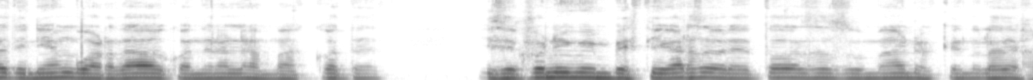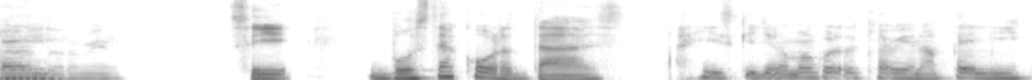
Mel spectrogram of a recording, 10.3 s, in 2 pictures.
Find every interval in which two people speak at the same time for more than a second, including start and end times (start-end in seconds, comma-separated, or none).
none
